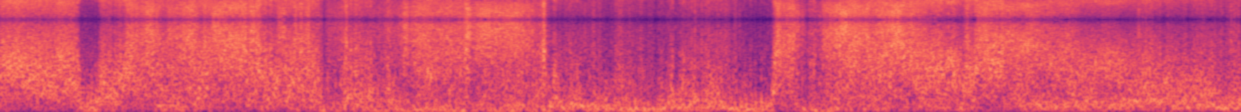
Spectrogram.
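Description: Free-fall wind rushing and buffeting over a wrist-mounted camera's microphone: a loud, unbroken roar with a few brief dips.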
